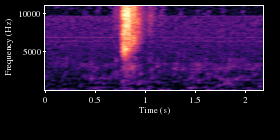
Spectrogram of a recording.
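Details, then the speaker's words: Satellite TV receiver power supply on first start after replacing the swollen input capacitor in its hot side (cause of the transformer whistle and poor switch-on): near silence, only faint room hum, no whistle or whine. "что мы слышим ничего песка нет вот так вот устранился"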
